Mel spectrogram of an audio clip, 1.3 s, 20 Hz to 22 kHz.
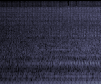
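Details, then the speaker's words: EcoBoost-swapped DeLorean after a remote ECU retune from the UK: steady idle about 900 rpm, smooth even hum with light hiss, no hunting; lambda on target, coolant cool, good oil and fuel pressure; normal idle. "She's happy. Lambda's right where it needs to be. We're idling about 900."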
